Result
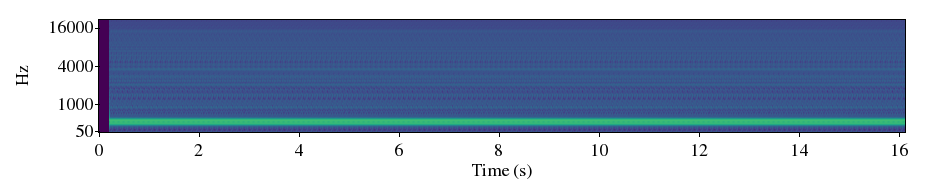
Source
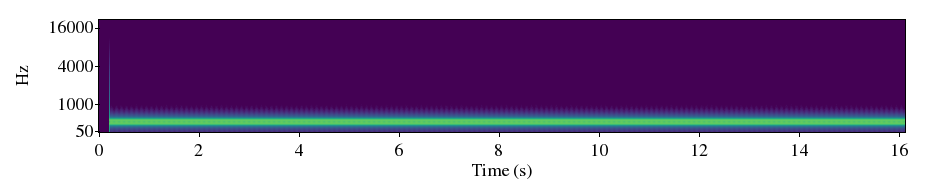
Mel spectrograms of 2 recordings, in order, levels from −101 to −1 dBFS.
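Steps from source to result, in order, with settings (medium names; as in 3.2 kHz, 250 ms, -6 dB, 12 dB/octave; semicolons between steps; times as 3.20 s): high-pass 330 Hz 24 dB/octave; bit crusher 7-bit; trim -6.5 dB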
